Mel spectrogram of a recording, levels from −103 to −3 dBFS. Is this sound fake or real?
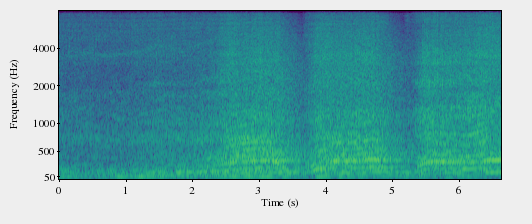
real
